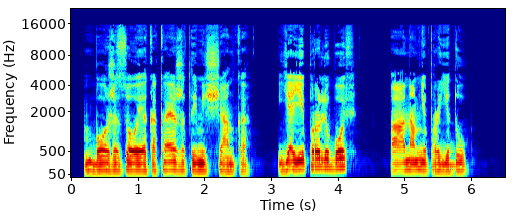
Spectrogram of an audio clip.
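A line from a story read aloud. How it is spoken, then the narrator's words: Amused snort. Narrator (Russian): хмыкнул Борис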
